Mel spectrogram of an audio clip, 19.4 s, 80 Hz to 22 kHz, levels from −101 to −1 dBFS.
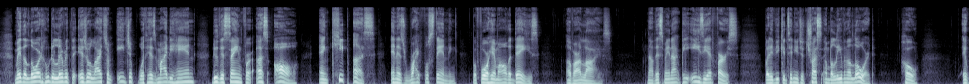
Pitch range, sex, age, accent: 100-150 Hz, male, 20-39, American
